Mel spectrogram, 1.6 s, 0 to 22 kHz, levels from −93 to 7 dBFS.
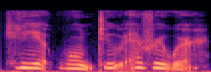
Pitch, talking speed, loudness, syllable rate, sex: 235 Hz, 190 wpm, -14 LUFS, 7.0 syllables/s, female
